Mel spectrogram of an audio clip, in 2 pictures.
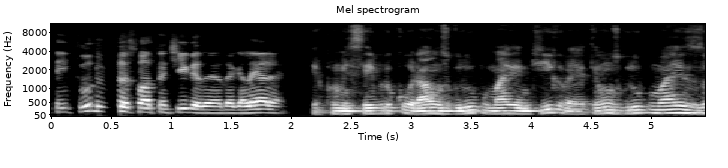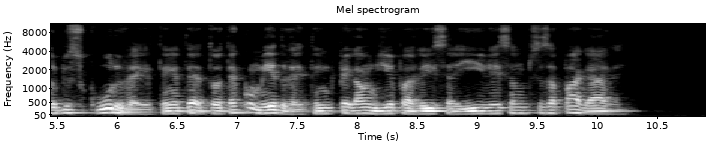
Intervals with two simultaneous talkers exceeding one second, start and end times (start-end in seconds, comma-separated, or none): none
